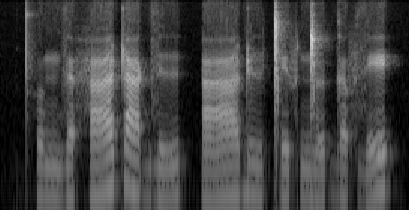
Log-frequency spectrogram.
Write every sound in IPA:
t̪ʰ o ŋ z ɐ h aː ʈ aː ɡ z ɨ | aː ɖ ɨː ǀ e f ŋ͡ǀ ɵ ɡ ɐː f z e

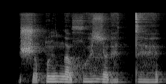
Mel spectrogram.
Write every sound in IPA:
ʃ ʌ˩ p ə̃˦ ɡ n a˨ χʷ ɛ̤˥ ɮ ə˨ ɾ ɛ̤˥ tː ɛ̤˦

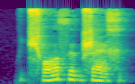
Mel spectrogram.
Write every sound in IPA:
t͡ɕʰ ɔ θ ø ɡ ʂ æ x

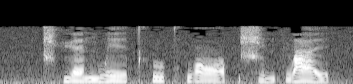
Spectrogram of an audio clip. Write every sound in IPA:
t͡ɕʰ ɥ ɛ˧˥ n̪ w e˧˥ ɪ̯ t̪ʰ u˥ kʰ w ɔ˥˩ | ɕ y˨˩ n f w a˥˩ ɪ̯

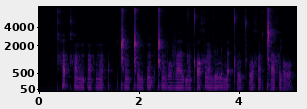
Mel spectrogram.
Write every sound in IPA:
qʰ ɘ ʔ qʰ ã ŋʷ ã p ã χ ŋʷ ã ʔ | ǁ õ l ǁ o n p õ p ǁ õ v ɔ v a l d ã tʼ ɒ χ l ã z ɯ l ɯ n a ʔ tʼ o l t͡sʼ o χ ã ʔ ǁ a χ j ɔ

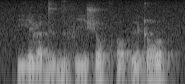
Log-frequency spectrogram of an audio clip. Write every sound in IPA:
j i ɭ ɐ d̪ ʉ ɡ ʉ f i ʃ o pʰ o ʔ ɨ ʈ o

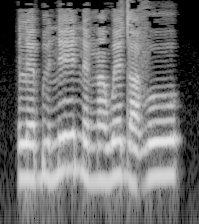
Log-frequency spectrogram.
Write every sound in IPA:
l ɛ˨ ɓ ɨ˨ n eː˦ n ɛ˨ ŋ ã˧ w ɛ˦ d a˨ v oː˦

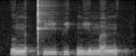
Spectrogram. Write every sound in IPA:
ʊ˨˧ ŋ ɐ˧ t̚ kʰ iː˥ p iː˨ k̚ ŋ iː˨ m ɐ˨˥ ŋ

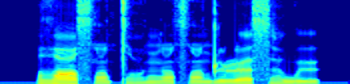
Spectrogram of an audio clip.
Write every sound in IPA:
ðˤ a sˤ ẽ tˤ a̤ ŋ ã sˤ ã d ɵ ɭ ɐ s a̤ w ʉ

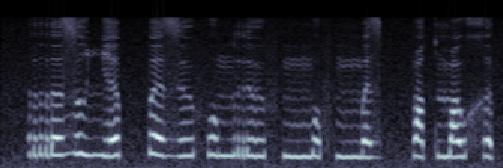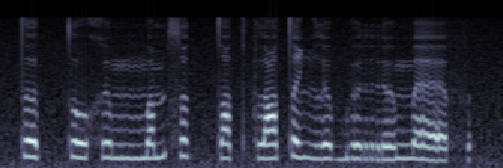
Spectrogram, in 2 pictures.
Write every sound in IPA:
r ə z o ʎ ɛ pː ɛ z ʉ f o m r ʉ f mː o f mː ɛ z pː o tˤ m u x ə tː ə tː o x ʏ mː ə m sˤ u tː ɜ tˤ f l ʊ tˤ ʏ ʎ l ʏ b ʉ r ʏ m ɛ f

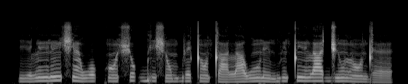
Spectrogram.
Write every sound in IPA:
i˨ l ĩ˧ ɾ ĩ˦ ʃ ɛ̃˦˨ w o˧ k ɔ̃˧ ʃ o˦ ɡ͡b i˦˨ ʃ ɔ̃˨˦ b e˦ t ɔ̃˧ t a˨ l a˨˦ w ũ˦ ɾ ĩ˧ b ĩ˦ t ĩ˦ l a˦ d͡ʒ ũ˦ l ɔ̃˧ d ɛ˨

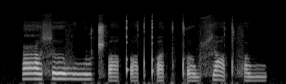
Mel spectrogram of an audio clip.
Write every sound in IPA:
ʕ ʌ˦ ɬ əː˦ v uː˦ l t͡ʃʼ ɑ˨ qʼ ʌ˨ tˤ qʼ ɛ˨ k tʼ ʌ˨ w ɬ ɪː˦˨ tˤ f u˧

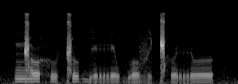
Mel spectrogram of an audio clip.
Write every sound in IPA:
ŋ͡ǁ o˥ h u˦˨ ǁ u˥ ɡ͡b ɪ˨˦ r ɪ˦˨ w ɡ͡b o˦˨ v ɪ˨˦ ǁʰ ʊ˦˨ r ʊː˥

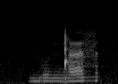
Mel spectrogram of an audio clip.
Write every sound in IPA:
ɡ u ŋ͡ǃ ɐ z

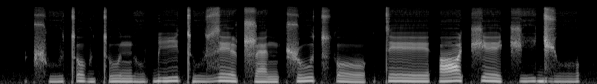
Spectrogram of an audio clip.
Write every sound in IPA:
ʈ͡ʂʰ ṳ tʼ o ɡ tʼ u n o̤ ɓ i tʼ ṳ z e ʈ͡ʂ æ n ʈ͡ʂ u t͡sʼ o | t e | ɒ t͡ʃ e t͡ʃ i̤ d͡ʑ o̤

